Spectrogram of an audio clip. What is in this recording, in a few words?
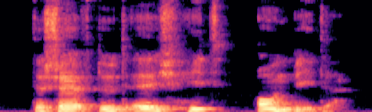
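chef anbiete, Bas Rhin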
